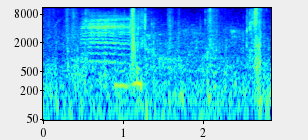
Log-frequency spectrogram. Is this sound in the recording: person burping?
no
